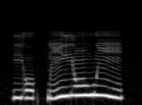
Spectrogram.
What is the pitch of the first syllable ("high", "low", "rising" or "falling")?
low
